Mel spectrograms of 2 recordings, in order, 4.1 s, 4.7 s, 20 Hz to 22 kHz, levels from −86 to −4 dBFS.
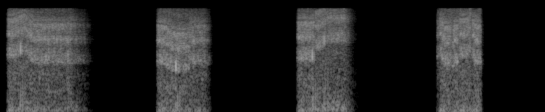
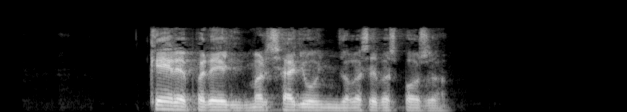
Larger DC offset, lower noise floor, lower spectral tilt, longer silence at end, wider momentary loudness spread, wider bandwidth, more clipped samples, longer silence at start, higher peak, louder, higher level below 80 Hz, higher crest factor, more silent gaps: neither; about the same, under -90 dBFS vs under -90 dBFS; second, 0 dB/octave vs -4 dB/octave; second, 0.45 s vs 1.35 s; first, 14 LU vs 9 LU; first, 16 kHz vs 8.2 kHz; neither; second, 0.05 s vs 1.1 s; second, -12 dBFS vs -2 dBFS; second, -31 LUFS vs -17 LUFS; second, -58 dBFS vs -50 dBFS; about the same, 24 dB vs 20 dB; first, 0.73-1.16 s, 1.61-2.21 s, 2.73-3.25 s vs none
